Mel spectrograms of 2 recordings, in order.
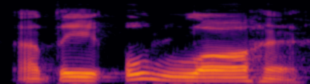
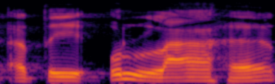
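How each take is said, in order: First: Atiullah with a thick, full Allah; heavy Allah. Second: Atiullah with a thin, light Allah. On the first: Teacher showing the right heavy atiullah. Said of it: "atiullah dibaca tebal". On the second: Teacher showing the wrong thin atiullah. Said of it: "Tidak atiullah". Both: Shown as a demonstration.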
